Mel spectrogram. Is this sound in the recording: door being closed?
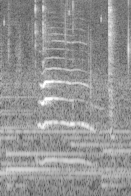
no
